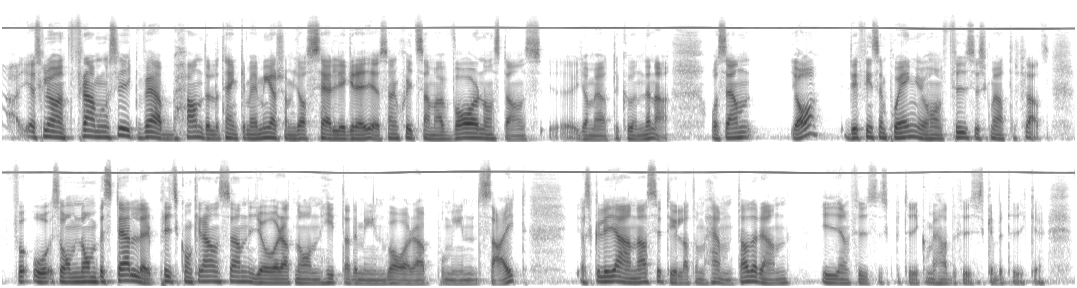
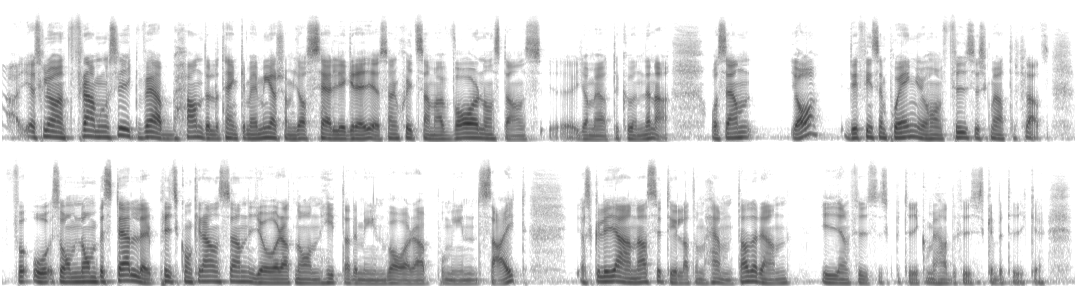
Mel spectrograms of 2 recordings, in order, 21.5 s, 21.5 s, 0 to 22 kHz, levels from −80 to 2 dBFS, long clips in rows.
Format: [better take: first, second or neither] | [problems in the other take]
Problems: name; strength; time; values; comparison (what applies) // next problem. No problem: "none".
second | high-pitched whine; loud; throughout; 10 kHz, 5 dB below the speech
